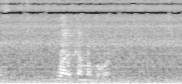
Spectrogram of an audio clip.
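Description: Steady low hum of a jet airliner cabin, with a voice speaking briefly about a second in, fitting the in-flight welcome video on the overhead screens.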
